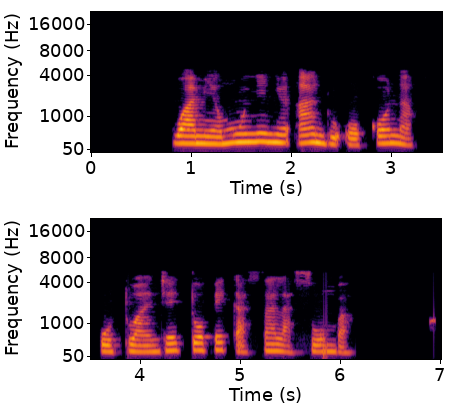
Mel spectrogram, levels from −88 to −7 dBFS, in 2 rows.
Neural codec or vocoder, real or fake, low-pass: none; real; 5.4 kHz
